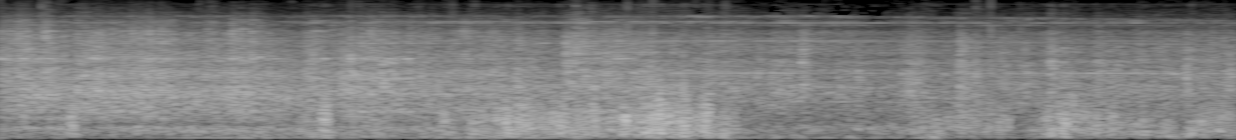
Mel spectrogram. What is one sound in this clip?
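A diesel train rumbles past at a distance.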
